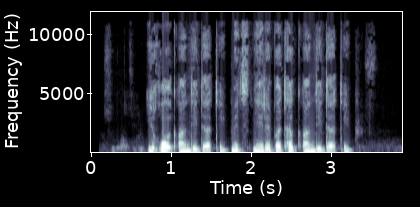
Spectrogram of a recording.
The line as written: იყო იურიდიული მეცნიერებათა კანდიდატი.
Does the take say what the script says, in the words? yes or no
no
